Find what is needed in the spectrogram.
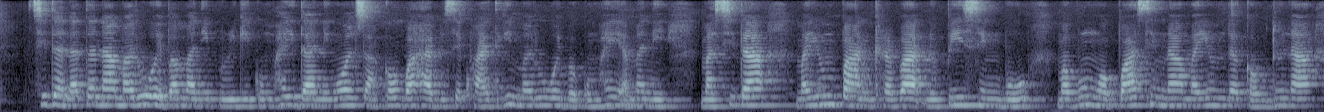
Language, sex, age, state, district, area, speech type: Manipuri, female, 45-60, Manipur, Bishnupur, rural, spontaneous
